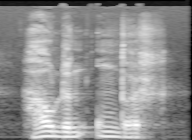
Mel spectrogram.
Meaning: inflection of onderhouden: 1. plural present indicative 2. plural present subjunctive
- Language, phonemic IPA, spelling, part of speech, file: Dutch, /ˈhɑudə(n) ˈɔndər/, houden onder, verb, Nl-houden onder.ogg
